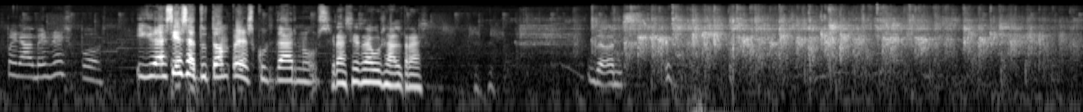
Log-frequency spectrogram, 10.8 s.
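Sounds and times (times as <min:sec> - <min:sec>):
speech: 0:00.1 - 0:05.0, 0:05.9 - 0:06.9
applause: 0:05.6 - 0:10.8.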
